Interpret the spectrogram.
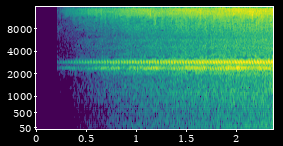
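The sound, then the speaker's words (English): Crickets chirp at night in late summer at a cabin in a steady, high-pitched continuous trill that fades in from silence and grows gradually louder, with no voices, just a dense chorus. “We're going to listen to the sound of crickets and a meditation on gratitude and letting go.”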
